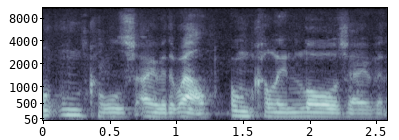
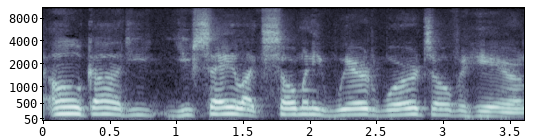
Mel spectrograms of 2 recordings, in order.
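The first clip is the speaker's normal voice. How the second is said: higher, mock American accent; American girl; 5 semitones higher, 5 dB louder than usual. American workmate baffled by British words, imitated American accent. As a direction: put on a complaining American girl. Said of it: "I've got an American girl".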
